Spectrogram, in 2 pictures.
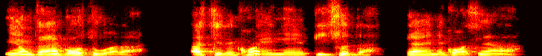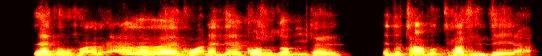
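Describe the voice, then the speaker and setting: A man's voice: on the high side, expressive, moderate pace, warm tone. A man with a Taiwanese accent answering casually as a guest author in a panel discussion, rambling and repeating his words. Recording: dull, lo-fi sound.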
